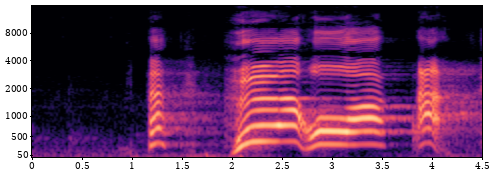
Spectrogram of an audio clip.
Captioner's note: screams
